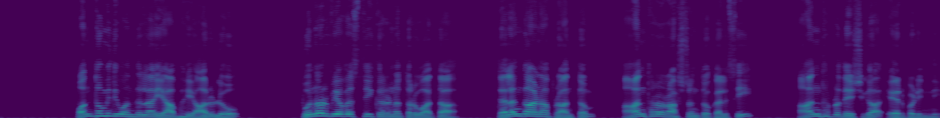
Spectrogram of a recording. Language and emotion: Telugu, neutral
